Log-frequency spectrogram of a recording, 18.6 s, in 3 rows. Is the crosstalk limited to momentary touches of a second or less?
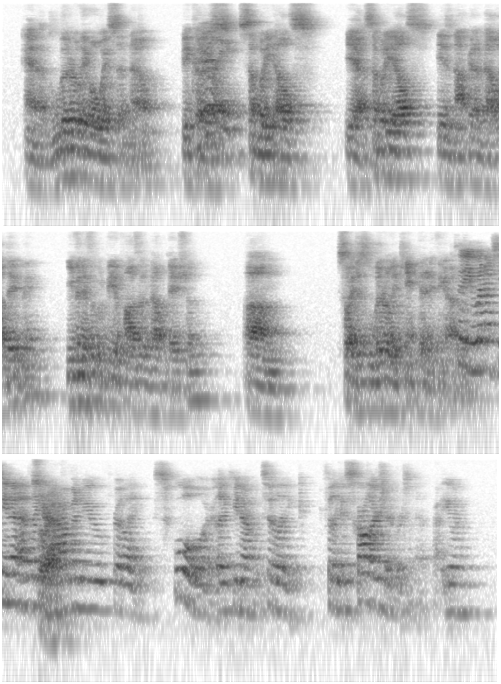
Yes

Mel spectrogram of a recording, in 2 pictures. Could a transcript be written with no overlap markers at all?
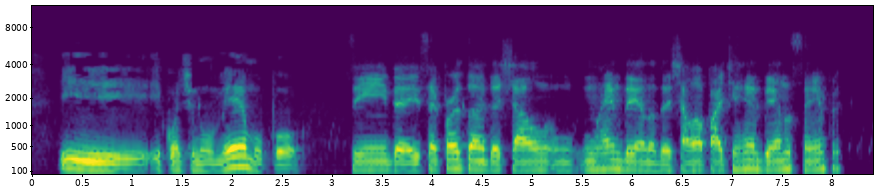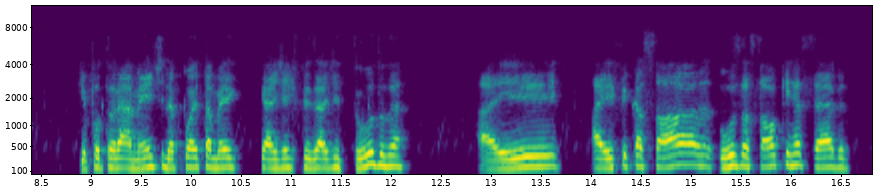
Yes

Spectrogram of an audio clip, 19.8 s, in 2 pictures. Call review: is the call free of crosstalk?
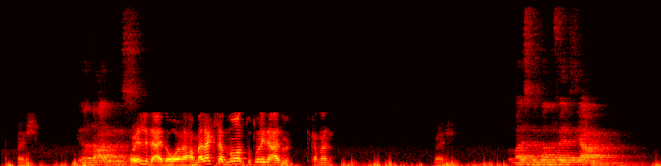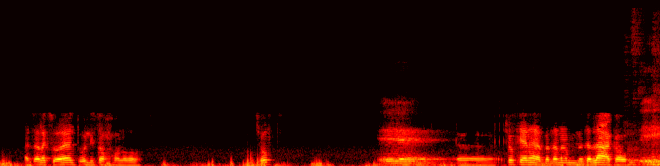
Yes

